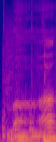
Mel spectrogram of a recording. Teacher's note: tone 3 starts mid, dips and then rises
